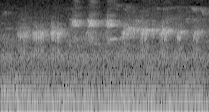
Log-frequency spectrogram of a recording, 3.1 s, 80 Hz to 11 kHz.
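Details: Sharp, chattering song of a great reed warbler, 1 July 2020: loud, harsh grating notes in fast repeated pairs and triplets, alternating lower and higher pitches, steady throughout against faint low rumble.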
